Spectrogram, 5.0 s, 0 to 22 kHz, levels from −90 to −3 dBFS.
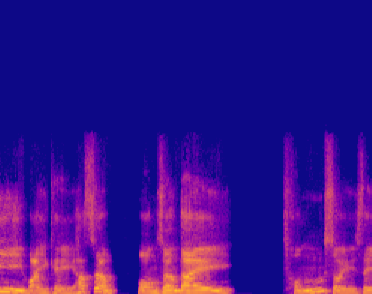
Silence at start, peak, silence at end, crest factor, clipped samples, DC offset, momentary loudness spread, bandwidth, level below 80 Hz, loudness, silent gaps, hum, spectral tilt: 0 s; -6 dBFS; 0 s; 18 dB; under 0.1%; under 0.1%; 11 LU; 12 kHz; -70 dBFS; -22 LUFS; 1.71-1.83 s, 3.35-3.77 s; none; -5.5 dB/octave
